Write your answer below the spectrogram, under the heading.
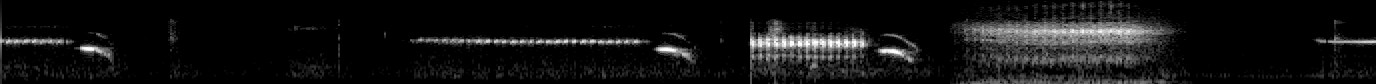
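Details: Common iora call played as a lure to draw in wild birds: sustained flat whistles alternate with sharp descending notes and a buzzy burst, then a loud noisy rasp and a final whistle starting.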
